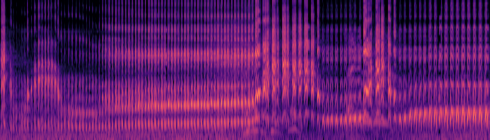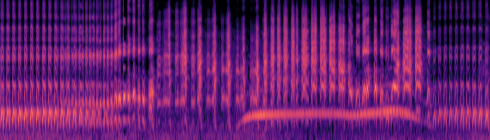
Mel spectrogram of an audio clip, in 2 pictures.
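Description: A kookaburra's raucous laugh: harsh, rising hoots that break into fast, rolling chuckles, loud and bubbling before trailing off in a drawn-out note.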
